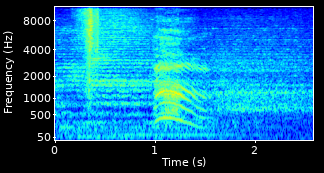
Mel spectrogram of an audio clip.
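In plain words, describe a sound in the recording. A man cries out in pain nearby.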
